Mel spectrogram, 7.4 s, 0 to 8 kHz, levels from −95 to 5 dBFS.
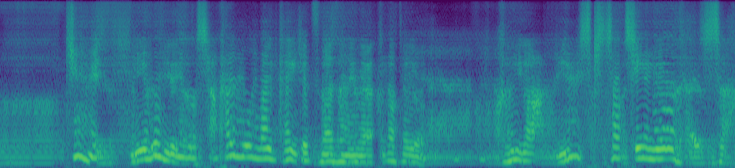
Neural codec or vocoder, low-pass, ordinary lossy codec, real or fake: codec, 16 kHz, 0.5 kbps, FreqCodec, smaller model; none; none; fake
